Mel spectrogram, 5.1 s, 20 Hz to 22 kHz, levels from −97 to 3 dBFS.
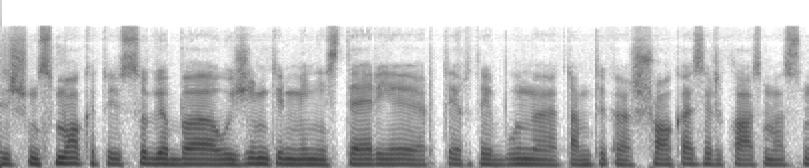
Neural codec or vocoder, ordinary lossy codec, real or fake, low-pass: autoencoder, 48 kHz, 32 numbers a frame, DAC-VAE, trained on Japanese speech; Opus, 16 kbps; fake; 10.8 kHz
